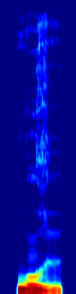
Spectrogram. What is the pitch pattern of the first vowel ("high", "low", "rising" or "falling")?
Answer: high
